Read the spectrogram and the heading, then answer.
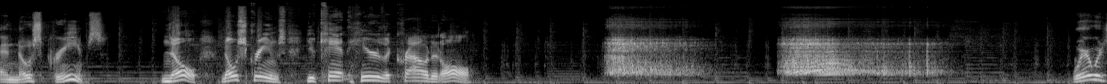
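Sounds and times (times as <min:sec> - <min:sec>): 
speech: 0:00.0 - 0:04.8, 0:10.8 - 0:11.0
Mustang sports car engine revving: 0:06.0 - 0:07.2, 0:07.8 - 0:09.6.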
